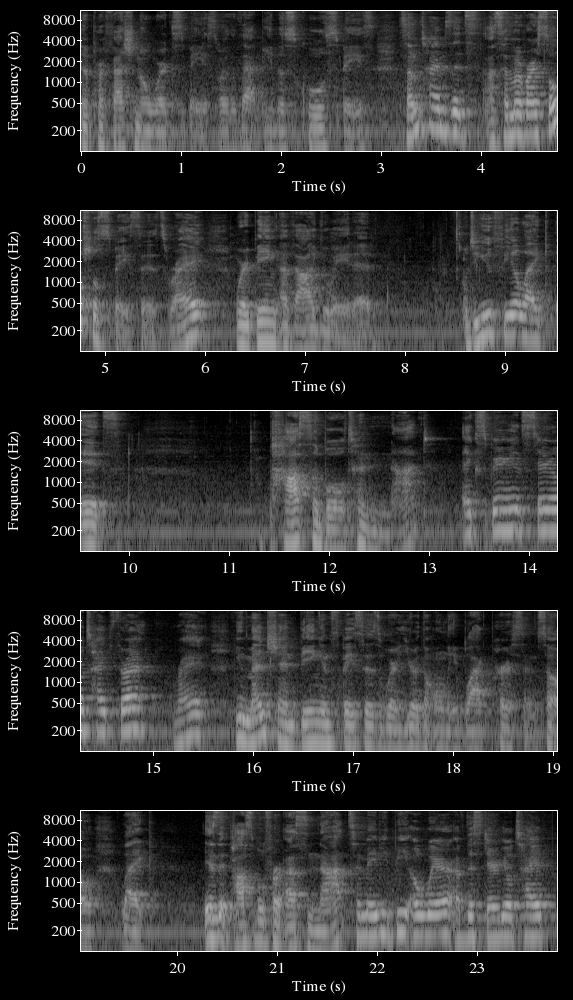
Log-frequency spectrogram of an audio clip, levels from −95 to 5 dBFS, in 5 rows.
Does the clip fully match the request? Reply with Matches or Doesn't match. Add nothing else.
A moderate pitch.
Doesn't match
